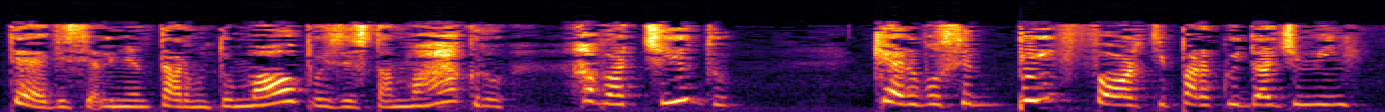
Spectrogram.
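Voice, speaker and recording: A woman's voice: high voice, expressive, measured pace. An actress playing a bitter, vengeful woman who threatens and taunts a former lover, in an audio drama. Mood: taunting. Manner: threatening, spiteful, scornful.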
